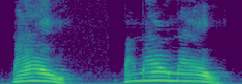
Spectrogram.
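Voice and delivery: high squeaky meowing; kitten mew. Pretend. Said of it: "do you have a kitten voice".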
